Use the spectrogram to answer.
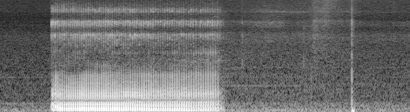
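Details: Female English Bulldog napping, one long loud rattling low snore under two seconds, then quiet room noise and a faint click; snoring.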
